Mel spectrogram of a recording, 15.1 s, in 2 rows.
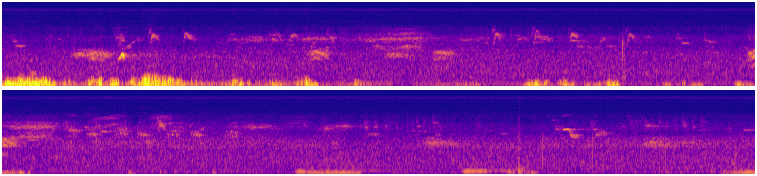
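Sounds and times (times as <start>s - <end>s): faint bird calls: 2.4s - 4.9s, 7.3s - 15.0s.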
